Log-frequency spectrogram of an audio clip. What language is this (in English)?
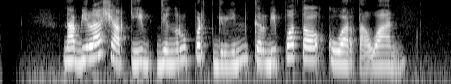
Sundanese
